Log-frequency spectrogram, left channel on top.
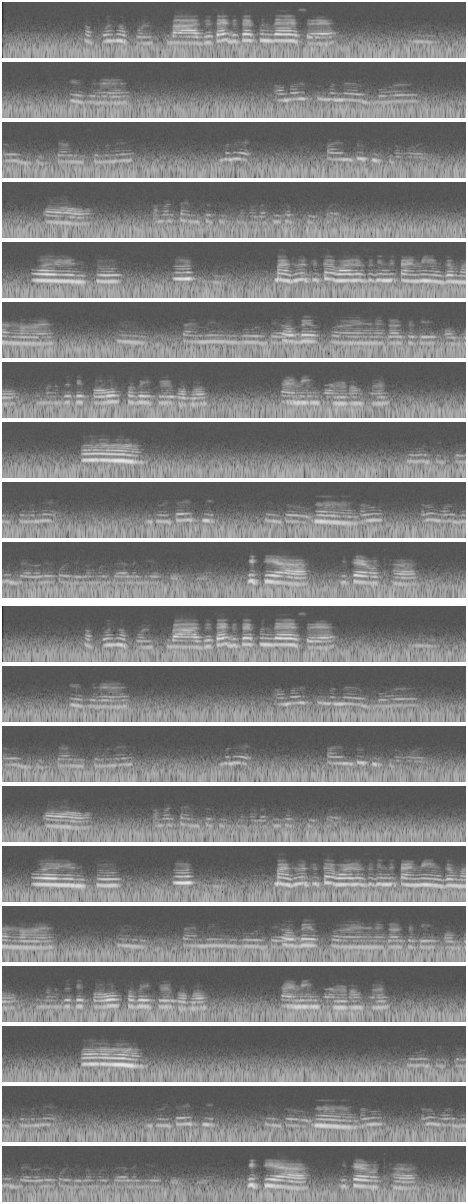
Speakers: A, on the right; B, on the left.
A: সপোন-সপোন। বা দুটাই-দুটাই খুন্দাই আছে
B: উম।
A: কি যে।
B: আমাৰতো মানে বৰ অলপ দিগদাৰ হৈছে মানে, মানে টাইমতটো ঠিক নহয়।
A: অ'।
B: আমাৰ টাইমটো ঠিক নহয়, বাকী চব ঠিক হয়।
A: <unintelligible>
B: কিমান
A: দুই‌ দুটা বঢ়াই লৈ লৈছ কিন্তু টাইমিং একদম ভাল নহয়।
B: উম, টাইমিং। বহুত বেয়া
A: চবেই
B: হ'ল।
A: থই এনেকা যদি কব, তোমাক যদি কওঁ ছবেই এইটোৱেই কব। টাইমিং
B: উম,
A: ভাল নহয়। অ', আহ।
B: বহুত দিগদাৰ হৈছে মানে, দুইটাই ঠিক কিন্তু,
A: উম
B: আৰু আৰু মই বহুত বেয়া বেয়াকৈ দিলোঁ মোৰ বেয়া লাগি আছে এতিয়া।
A: ইতিয়া কেতিয়াৰ‌ কথা?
